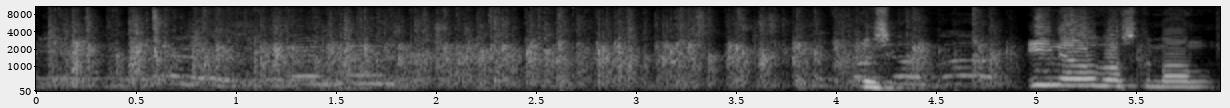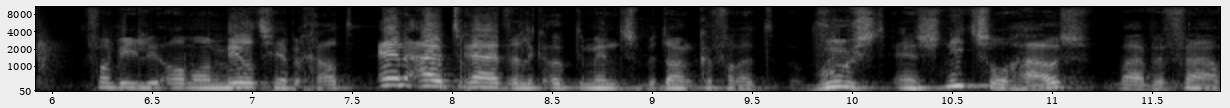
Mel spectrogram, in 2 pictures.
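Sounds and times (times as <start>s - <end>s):
audience applause: 0.0s - 6.0s
speech: 4.1s - 11.8s.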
